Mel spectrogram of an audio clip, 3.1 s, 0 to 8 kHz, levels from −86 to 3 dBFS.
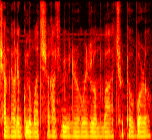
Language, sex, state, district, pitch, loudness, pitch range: Bengali, male, Tripura, Unakoti, 95 Hz, -23 LUFS, 90-95 Hz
